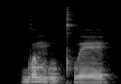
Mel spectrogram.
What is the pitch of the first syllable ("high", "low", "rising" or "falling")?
high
